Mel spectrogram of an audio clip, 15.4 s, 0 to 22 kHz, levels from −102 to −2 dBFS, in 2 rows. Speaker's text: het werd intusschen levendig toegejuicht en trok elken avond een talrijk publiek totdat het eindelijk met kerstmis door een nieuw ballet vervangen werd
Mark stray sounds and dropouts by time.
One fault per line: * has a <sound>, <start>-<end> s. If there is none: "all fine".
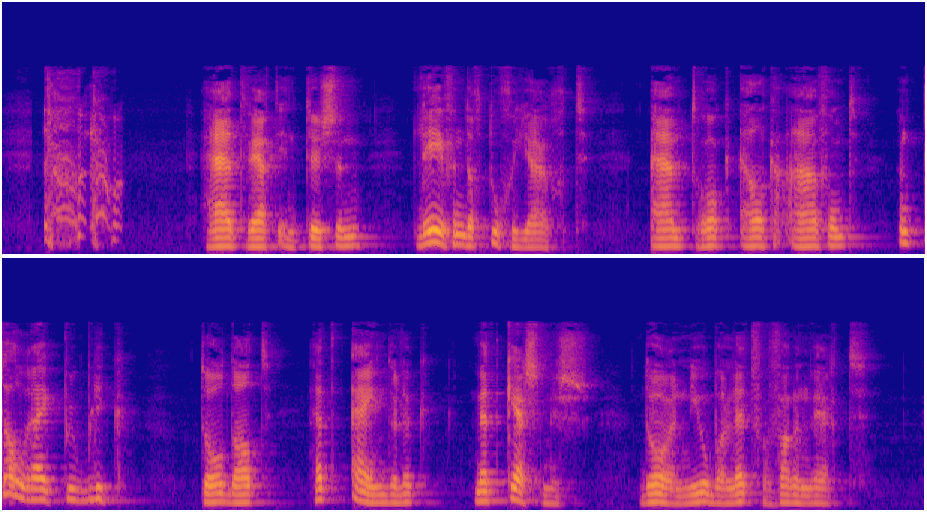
* has a cough, 0.3-1.0 s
